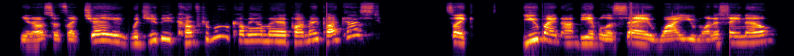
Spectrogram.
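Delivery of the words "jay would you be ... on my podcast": uneasy questioning lilt climbing up on podcast. Imitating someone uncomfortable asking a podcast guest: rising question inflection. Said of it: "the question inflection, where they get uncomfortable asking for a large ticket item. And so their voice naturally increases".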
